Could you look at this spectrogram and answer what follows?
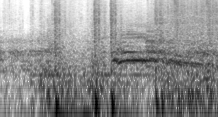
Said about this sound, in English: Oh, sorry, now, full-scale battle. Oh, dear. Yeah, like a handgun's going to do you any good.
